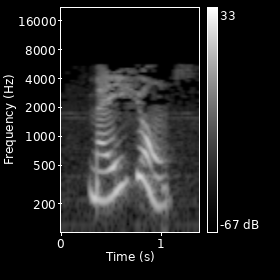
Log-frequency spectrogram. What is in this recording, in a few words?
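"没用", Mandarin Chinese; hsk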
